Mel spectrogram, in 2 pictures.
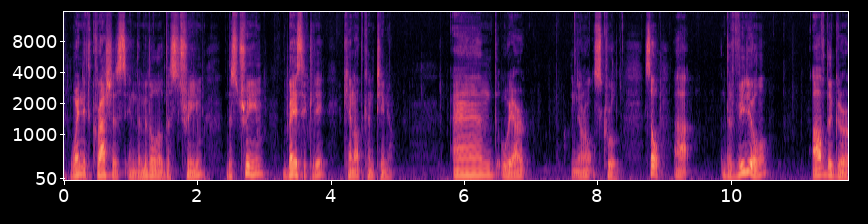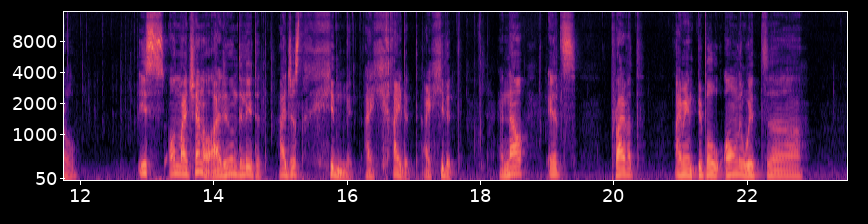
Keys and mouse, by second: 1.5-8.2 ctrl+alt+right drag, 2.6 2, 3.0 [, 3.2 [, 3.4 [, 5.4 1, 13.3-17.4 ctrl+right drag, 18.2 g, 18.6 ], 18.8 ], 18.9 ].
